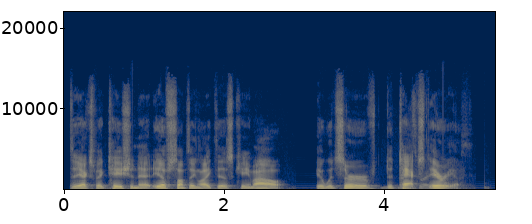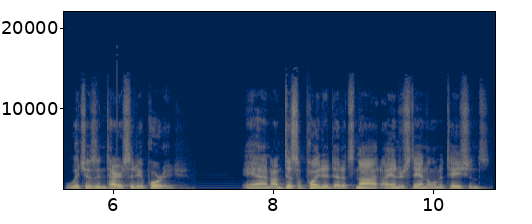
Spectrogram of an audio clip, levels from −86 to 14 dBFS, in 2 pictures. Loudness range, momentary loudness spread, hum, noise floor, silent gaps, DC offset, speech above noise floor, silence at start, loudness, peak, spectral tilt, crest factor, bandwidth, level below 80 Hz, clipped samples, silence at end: 2 LU; 9 LU; none; -67 dBFS; none; under 0.1%; 47 dB; 0.1 s; -20 LUFS; -2 dBFS; -5.5 dB/octave; 20 dB; 14.5 kHz; -68 dBFS; under 0.1%; 0.15 s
